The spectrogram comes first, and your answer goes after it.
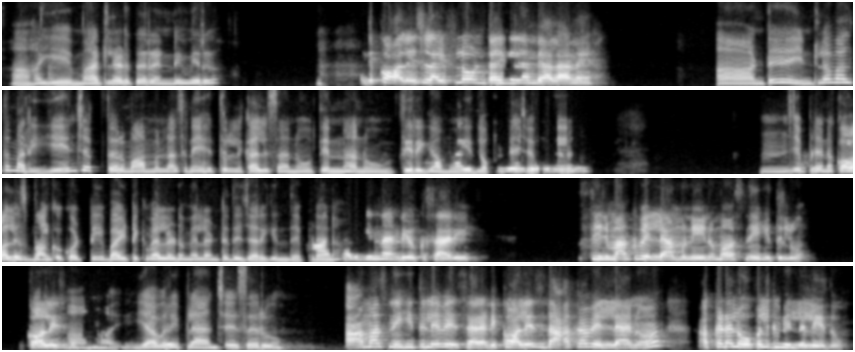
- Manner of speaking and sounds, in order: other background noise; in English: "లైఫ్‌లో"; distorted speech; in English: "బంక్"; in English: "బంక్"; in English: "ప్లాన్"
- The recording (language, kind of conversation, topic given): Telugu, podcast, కుటుంబంతో కలిసి మీ హాబీని పంచుకున్నప్పుడు మీకు ఎలా అనిపించింది?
